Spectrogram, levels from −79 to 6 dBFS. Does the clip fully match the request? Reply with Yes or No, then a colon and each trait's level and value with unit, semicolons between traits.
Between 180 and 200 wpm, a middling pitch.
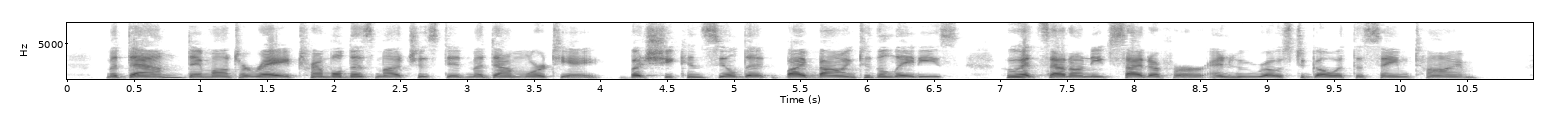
Yes: average, 195 wpm; medium, 180 Hz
